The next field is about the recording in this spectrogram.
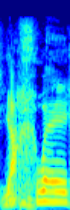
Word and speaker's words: Yahweh: Now, if you're a Hebrew, you would probably say it like this. Yahweh. You got to do the in there.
